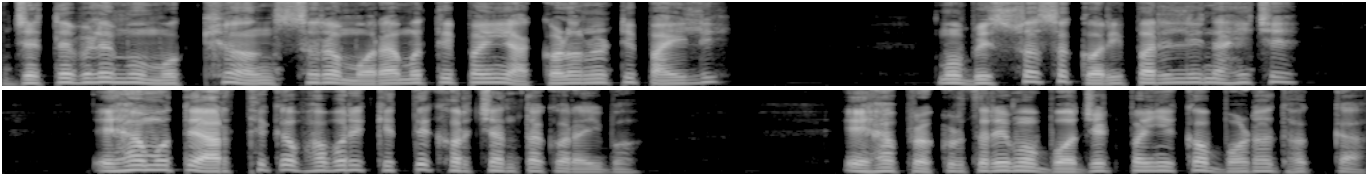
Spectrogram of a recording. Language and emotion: Odia, sad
